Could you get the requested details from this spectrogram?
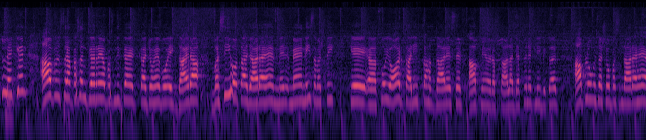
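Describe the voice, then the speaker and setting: A woman hosting a prize show on a TV studio set, lively and mixing in English phrases as she directs her guests. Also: high-pitched. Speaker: game show host.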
